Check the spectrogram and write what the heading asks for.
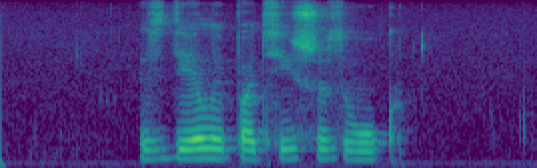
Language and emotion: Russian, neutral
